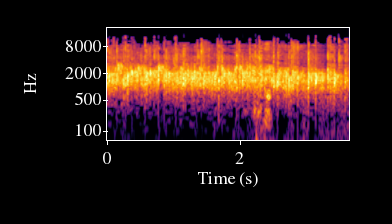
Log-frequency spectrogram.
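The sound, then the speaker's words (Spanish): An audience claps for everyone present and for the children, a steady, dense, continuous wash of many hands with crisp, bright clicks, holding at a strong level throughout. “Y como buena noticia les queremos comentar que hemos logrado la prórroga por un año más de la vigencia de la Comisión, por eso quiero, bueno, pedirle un aplauso para todos ustedes y para todos los chicos, ¿no?”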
